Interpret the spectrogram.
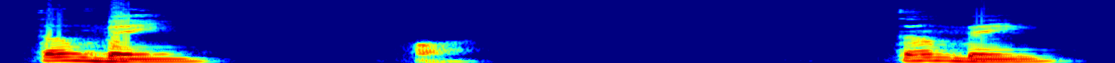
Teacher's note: qual é a sílaba tônica de também bem essa mais forte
